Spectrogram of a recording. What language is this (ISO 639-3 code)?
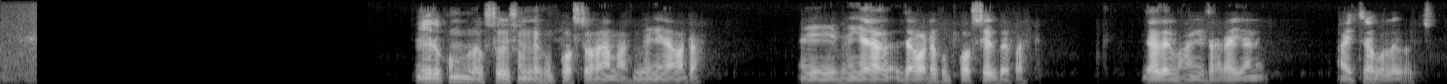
ben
